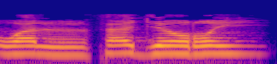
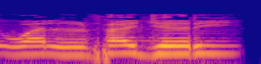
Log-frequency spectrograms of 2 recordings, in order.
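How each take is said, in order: First: The r is pronounced thick and heavy. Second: The r is pronounced thin and light. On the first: The speaker calls it wrong. "tidak dibaca wal fajri" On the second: The speaker calls it right. "tapi wal fajri"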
